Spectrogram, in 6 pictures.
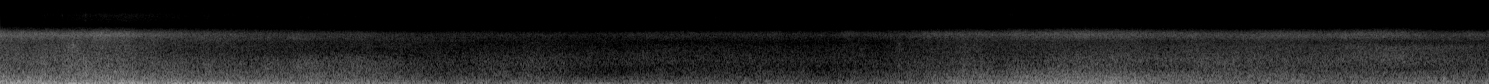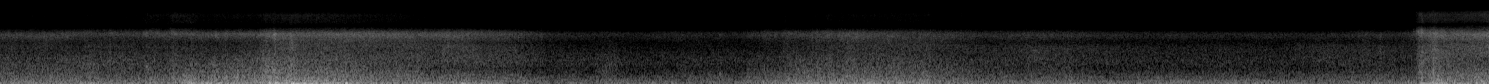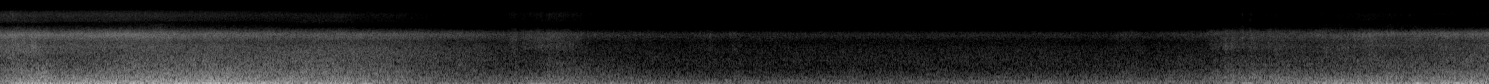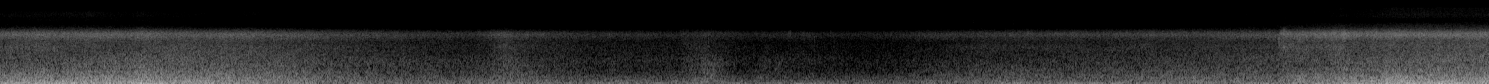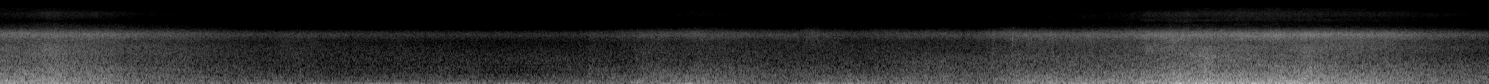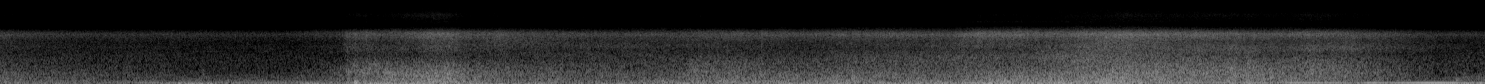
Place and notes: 午沙港, Beigan Township - Small port
Small port, Small village, Sound of the waves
